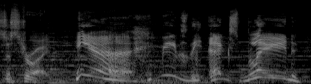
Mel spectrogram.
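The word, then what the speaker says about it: χ-blade: Yeah, he means the Xlade. It's just pronounced like keyblade even though it's just one keyblade.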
